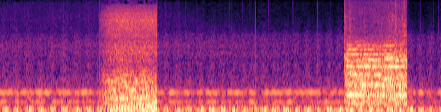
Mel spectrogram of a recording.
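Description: Electronic film soundtrack: a fast, throbbing low drone under two held tones, with two short, loud, harsh bursts, one about a second in and one near the end.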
